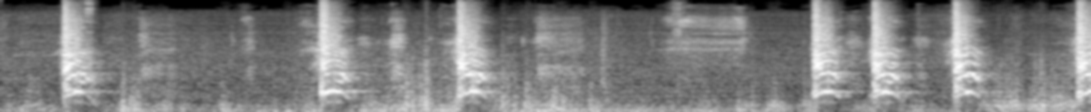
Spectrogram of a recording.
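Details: Lucky, a pet dog, gives loud single barks, then a quicker run of four barks near the end, over steady low background noise.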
